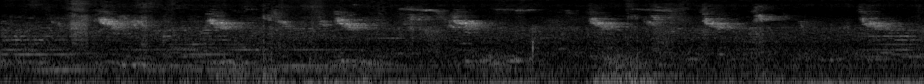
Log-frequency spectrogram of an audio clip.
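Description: A bird calling over and over, short chirps that fall in pitch, about one a second, above a low steady background rumble.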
